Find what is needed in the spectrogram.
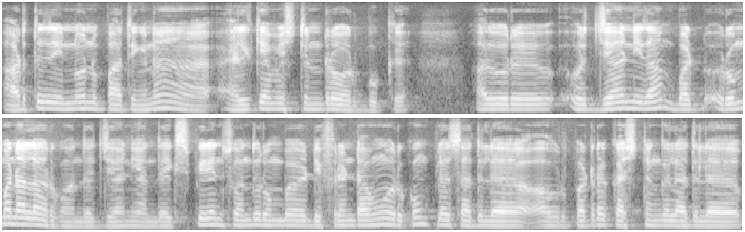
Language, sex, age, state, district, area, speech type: Tamil, male, 18-30, Tamil Nadu, Viluppuram, urban, spontaneous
